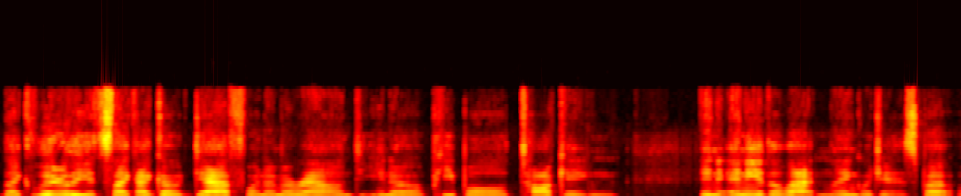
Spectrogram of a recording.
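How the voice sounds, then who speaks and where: A man speaking casually as a podcast guest, animated and emphatic, often restarting his sentences. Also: on the high side, normal speed, no room sound. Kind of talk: casual chat.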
